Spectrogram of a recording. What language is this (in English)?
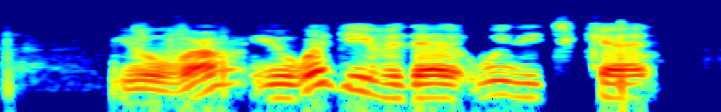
Kabyle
